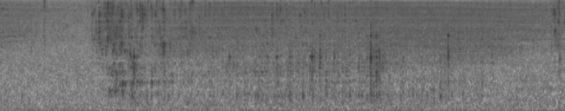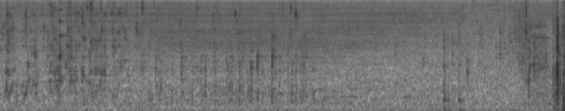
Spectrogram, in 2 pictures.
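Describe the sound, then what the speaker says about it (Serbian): Sprite pours into a drink, a faint continuous fizzing and bubbling with soft liquid splashes, steady and low throughout, with no voices. "Mi ćemo sada sipati Sprite."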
